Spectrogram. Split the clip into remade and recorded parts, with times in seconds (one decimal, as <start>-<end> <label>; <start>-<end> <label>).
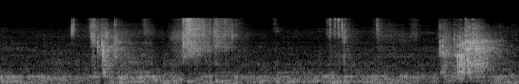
0.0-4.6 remade; 4.6-5.2 recorded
